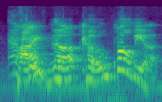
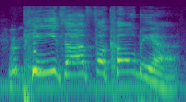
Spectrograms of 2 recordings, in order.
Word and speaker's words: Pithecophobia: Pithecophobia. That's how it's pronounced. Pithecophobia.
